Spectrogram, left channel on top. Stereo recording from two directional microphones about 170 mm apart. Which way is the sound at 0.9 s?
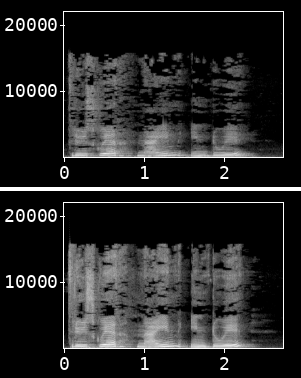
55° right (ahead or behind).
